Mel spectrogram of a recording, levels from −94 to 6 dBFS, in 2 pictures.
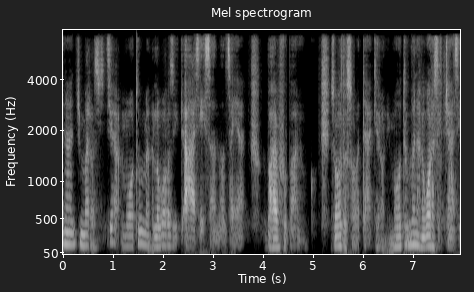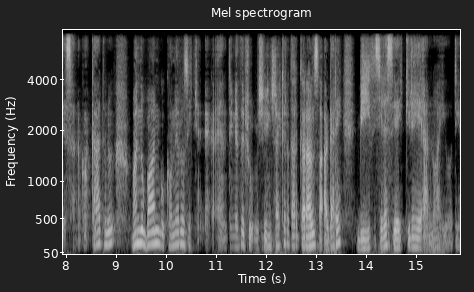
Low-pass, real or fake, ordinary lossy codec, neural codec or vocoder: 7.2 kHz; fake; AAC, 48 kbps; codec, 16 kHz, 0.5 kbps, X-Codec, WavLM features, trained on Multilingual LibriSpeech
